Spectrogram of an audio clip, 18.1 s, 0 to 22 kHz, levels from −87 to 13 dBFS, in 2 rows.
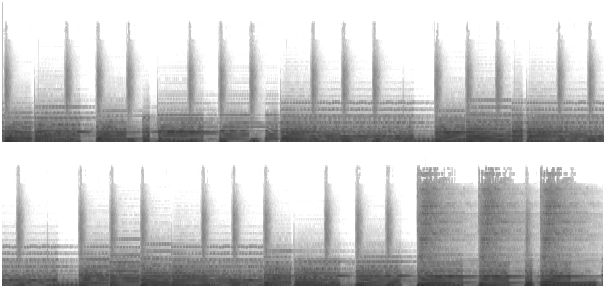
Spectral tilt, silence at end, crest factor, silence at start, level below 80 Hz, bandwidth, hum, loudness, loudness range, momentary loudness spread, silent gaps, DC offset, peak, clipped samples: -5 dB/octave; 0 s; 14 dB; 0 s; -32 dBFS; 18.5 kHz; none; -14 LUFS; 3 LU; 6 LU; none; under 0.1%; 0 dBFS; under 0.1%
